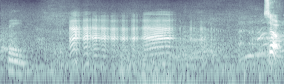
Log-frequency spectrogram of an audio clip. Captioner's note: cruel laughter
